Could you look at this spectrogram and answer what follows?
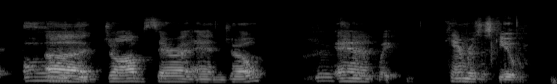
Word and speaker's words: Job: there's this narration problem job I know it's pronounced Joe but I like to pronounce a job cuz that's how it supposed to be pronounced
